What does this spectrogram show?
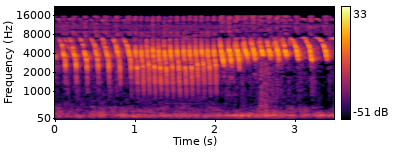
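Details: Canary song for luring reluctant birds to sing: a continuous rapid trill of bright repeated notes, about eight per second, shifting midway into a higher, slightly buzzier trill; low steady hum in the background.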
